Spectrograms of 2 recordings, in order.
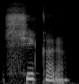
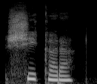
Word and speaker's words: xícara: Então, quando a gente fala xícara, o som remete ao som do CH, concorda?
